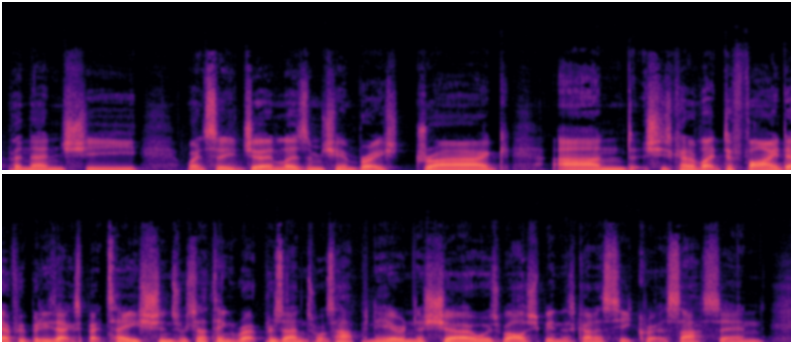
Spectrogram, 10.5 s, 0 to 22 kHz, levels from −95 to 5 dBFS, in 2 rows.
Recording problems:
none

